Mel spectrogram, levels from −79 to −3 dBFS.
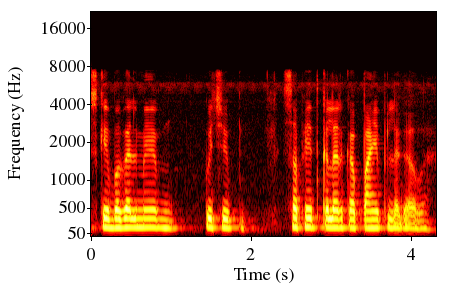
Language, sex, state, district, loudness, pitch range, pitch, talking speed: Hindi, male, Jharkhand, Ranchi, -17 LUFS, 145-160 Hz, 150 Hz, 140 wpm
